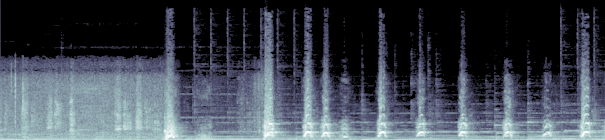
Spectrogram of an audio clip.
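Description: A dog barking, with quick, evenly spaced barks nearly twice a second from about four seconds in, over background music with a low sustained line.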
